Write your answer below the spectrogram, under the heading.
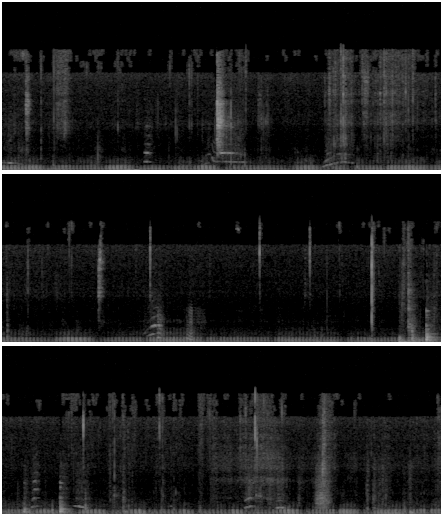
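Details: Kittens waking their owner on a typical morning purr in a continuous low drone, with a few faint, thin meow-like squeaks and light rustling layered over it.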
